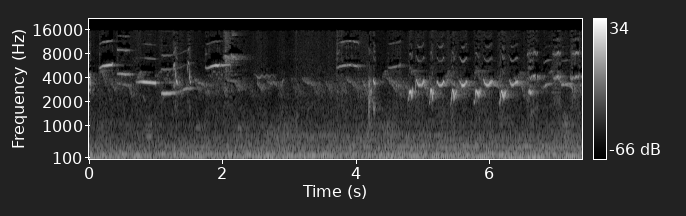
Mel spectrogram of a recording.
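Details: Lure recording of a female Javan white-eye (cingcoang, brown jongkangan) meant to prompt singing: sharp high whistles early, a quieter gap, then a fast run of repeated wavering chirps, with a constant low hum behind.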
